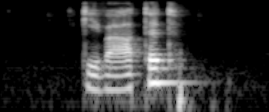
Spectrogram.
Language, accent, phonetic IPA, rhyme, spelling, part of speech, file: German, Austria, [ɡəˈvaːtət], -aːtət, gewatet, verb, De-at-gewatet.ogg
- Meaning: past participle of waten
